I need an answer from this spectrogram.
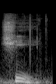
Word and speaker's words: qi: The main idea isqi, pronouncedq chi, which is the vital life force or energy that flows through everything, including our bodies.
